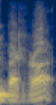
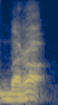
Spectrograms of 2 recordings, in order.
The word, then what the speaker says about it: Bara': Dan beliau ini kadang dalam banyak tulisan atau kadang juga diucapkan Barra, ya, dengan tasydid ra. Tapi sebenarnya yang betul bitakhfif ra, ya, bukan Barra tapi Bara' bin Azib.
